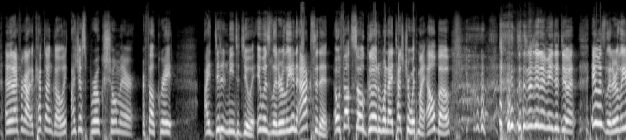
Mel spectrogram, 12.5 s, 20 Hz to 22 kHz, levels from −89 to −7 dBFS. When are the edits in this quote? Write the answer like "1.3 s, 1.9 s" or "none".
1.4 s, 2.9 s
